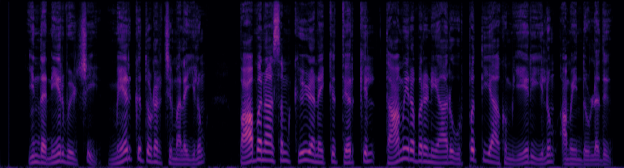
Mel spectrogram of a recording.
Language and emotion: Tamil, neutral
